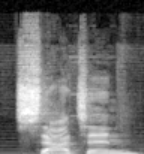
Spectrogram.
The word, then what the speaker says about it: satin: Satin? Oh. I proceeded to spend 99. That's it. Satin is a material pronounced as Satan? Nope. Nope, it's pronounced Satan because I said so.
